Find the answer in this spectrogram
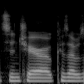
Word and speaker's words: Sincero: I think it's Sincero. I think that's how she, because I got the audiobook. Oh, okay. And I think she said Sincero because I was like, huh, that's not.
